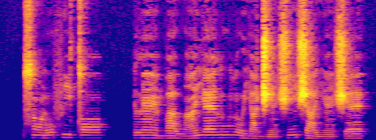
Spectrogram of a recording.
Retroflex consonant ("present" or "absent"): absent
